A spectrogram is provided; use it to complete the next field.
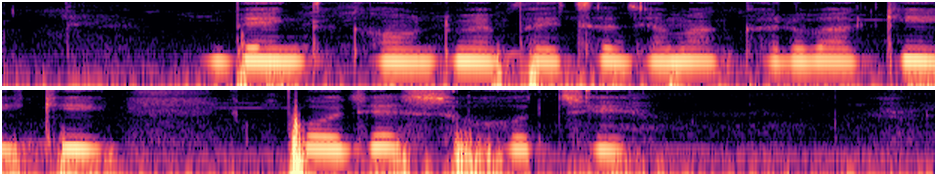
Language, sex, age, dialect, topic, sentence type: Magahi, female, 18-24, Northeastern/Surjapuri, banking, question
